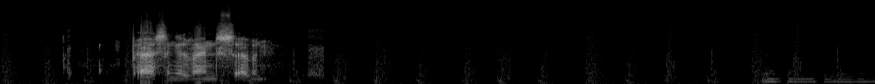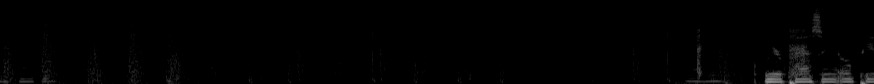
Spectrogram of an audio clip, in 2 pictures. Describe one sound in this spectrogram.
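Footsteps crunch steadily through dry grass and undergrowth.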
